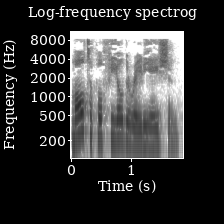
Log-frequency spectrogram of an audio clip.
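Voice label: "multiple field irradiation", English; 多門照射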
